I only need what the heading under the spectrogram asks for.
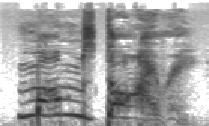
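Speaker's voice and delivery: high, hushed whisper of wonder; amazed whisper. Acted. Child whispering in awe about his mum's diary. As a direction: breathe it out in disbelief.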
